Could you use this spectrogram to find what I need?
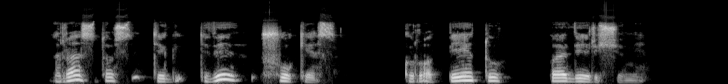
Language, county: Lithuanian, Klaipėda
